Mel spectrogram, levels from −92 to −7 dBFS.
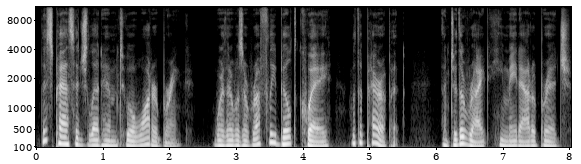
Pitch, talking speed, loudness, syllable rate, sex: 125 Hz, 200 wpm, -20 LUFS, 5.8 syllables/s, male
